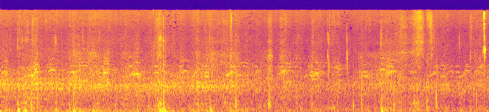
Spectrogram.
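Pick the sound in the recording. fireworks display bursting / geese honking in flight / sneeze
geese honking in flight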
